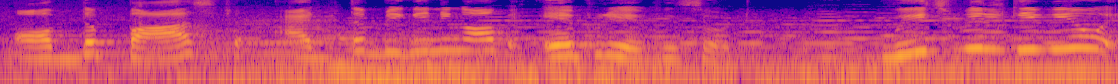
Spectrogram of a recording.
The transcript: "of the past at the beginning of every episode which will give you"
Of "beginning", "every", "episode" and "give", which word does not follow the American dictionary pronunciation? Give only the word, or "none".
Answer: every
